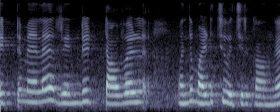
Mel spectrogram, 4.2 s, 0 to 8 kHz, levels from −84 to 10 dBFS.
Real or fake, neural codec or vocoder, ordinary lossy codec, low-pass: real; none; none; 7.2 kHz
